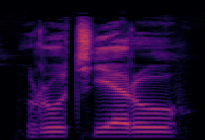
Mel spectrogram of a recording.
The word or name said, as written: ruci yarú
